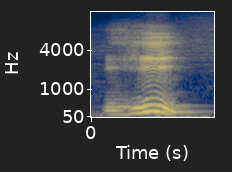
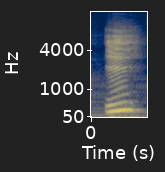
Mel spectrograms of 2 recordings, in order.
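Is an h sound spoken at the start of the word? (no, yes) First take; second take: yes; no. First: The word begins with an audible h sound. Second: The word begins with a vowel, no h. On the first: The speaker calls it right. "you stress the H" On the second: The speaker calls it wrong. "not E"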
